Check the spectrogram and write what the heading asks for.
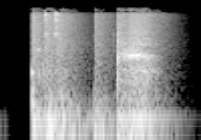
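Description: A man breathing out audibly in three short breaths. Each starts sharply and fades, over a call line whose audio drops to dead silence between them.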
